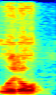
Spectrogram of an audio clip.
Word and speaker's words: WDL: One such description language is called WDL, WDL, pronounced WDL, and it supposedly was designed to be human readable.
